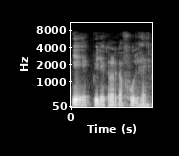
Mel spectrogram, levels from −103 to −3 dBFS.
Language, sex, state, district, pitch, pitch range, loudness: Hindi, male, West Bengal, Alipurduar, 100 Hz, 95-100 Hz, -19 LUFS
